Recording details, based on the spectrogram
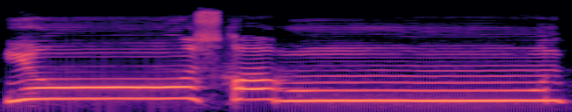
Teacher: واو ساکن اور اس سے پہلے پیش ہونے کی وجہ سے واو مدہ بن جائے گا تو اس لیے اس واو کو ہم ایک الف کی مقدار کھینچ کر پڑھیں گے یسقرون.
